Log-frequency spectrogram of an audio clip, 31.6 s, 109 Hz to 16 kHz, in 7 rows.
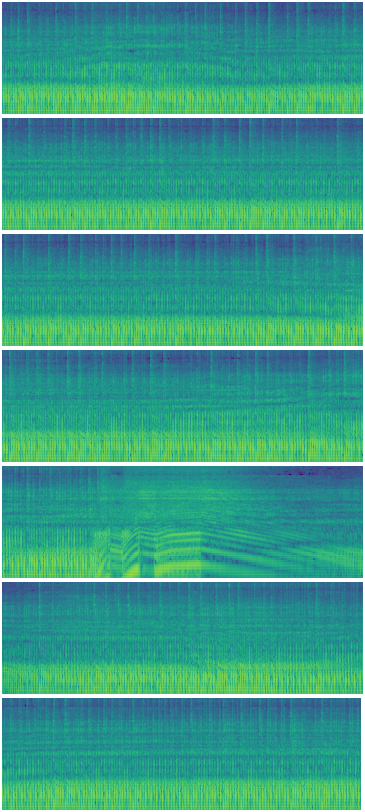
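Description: Stihl MS 381 chainsaw's 72 cc two-stroke engine running steadily on a test run, with a short dip in level about two-thirds through.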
